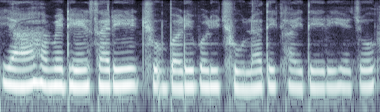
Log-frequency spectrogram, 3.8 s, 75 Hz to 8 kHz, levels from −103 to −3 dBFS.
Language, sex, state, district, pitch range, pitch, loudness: Hindi, female, Bihar, West Champaran, 210-225 Hz, 220 Hz, -12 LUFS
